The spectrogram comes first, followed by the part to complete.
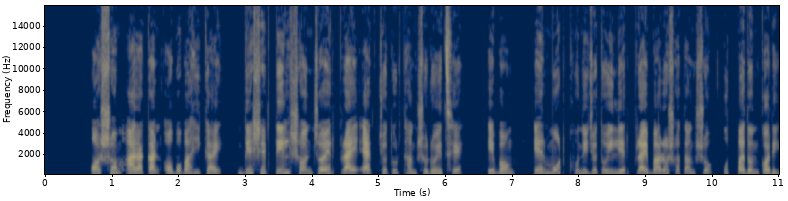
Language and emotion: Bengali, neutral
